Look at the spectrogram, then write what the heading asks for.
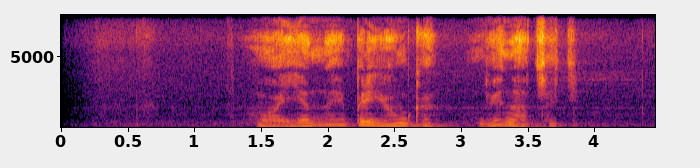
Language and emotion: Russian, neutral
